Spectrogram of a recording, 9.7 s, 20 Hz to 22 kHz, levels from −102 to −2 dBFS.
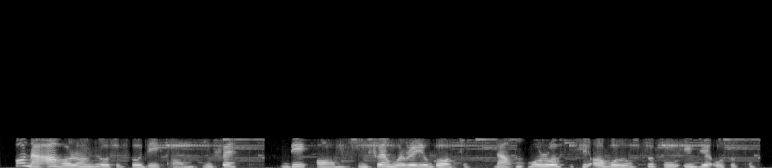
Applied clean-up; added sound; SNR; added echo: neural diffusion model UNIVERSE++.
